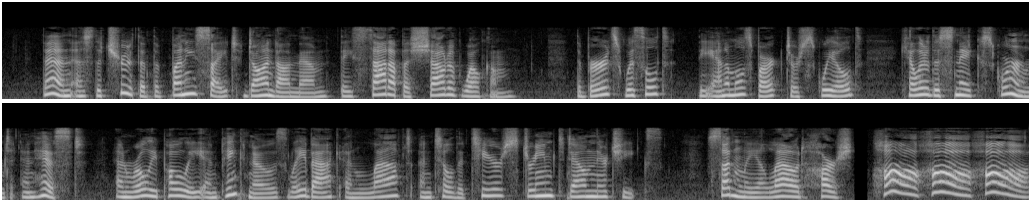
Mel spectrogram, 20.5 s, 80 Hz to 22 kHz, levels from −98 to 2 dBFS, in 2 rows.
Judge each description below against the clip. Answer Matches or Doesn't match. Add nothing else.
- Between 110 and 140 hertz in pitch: Doesn't match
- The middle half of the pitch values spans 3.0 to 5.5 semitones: Matches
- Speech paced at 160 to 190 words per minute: Matches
